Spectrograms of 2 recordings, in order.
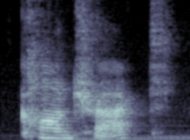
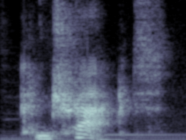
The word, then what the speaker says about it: contract: For instance, this word can be a noun, a written agreement, when stressed on the first syllable, contract, or it can be a verb to decrease in size or number when stressed on the second, contract.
